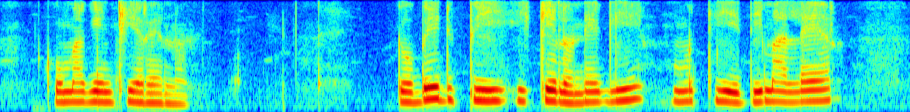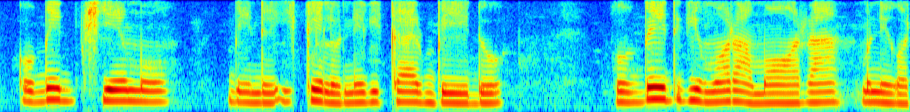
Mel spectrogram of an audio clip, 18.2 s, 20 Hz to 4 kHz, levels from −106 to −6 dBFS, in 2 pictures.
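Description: Aliasing runs the whole way through this speech. It sounds like a drop to an 8 kHz rate with no filter first, so everything above 4 kHz folds back down as wrong pitches, roughly 20 dB under the voice, leaving the sibilants gritty and metallic.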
